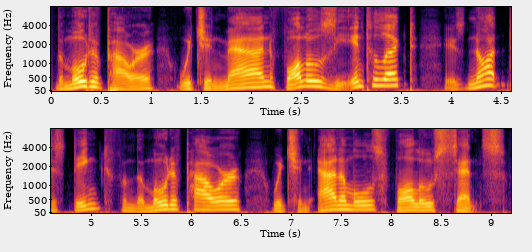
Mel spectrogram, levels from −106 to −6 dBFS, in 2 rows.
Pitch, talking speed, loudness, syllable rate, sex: 130 Hz, 145 wpm, -19 LUFS, 4.3 syllables/s, male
